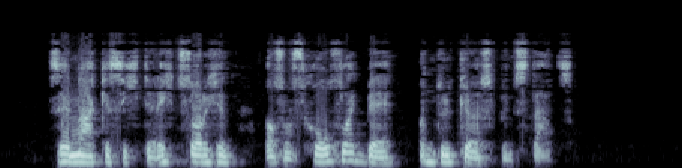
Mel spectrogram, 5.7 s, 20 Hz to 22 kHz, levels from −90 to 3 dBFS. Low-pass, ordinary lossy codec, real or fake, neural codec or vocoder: 10.8 kHz; AAC, 64 kbps; real; none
